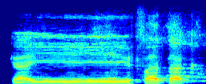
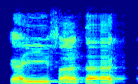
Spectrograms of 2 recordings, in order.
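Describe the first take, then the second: First: The 'kai' sound is drawn out long. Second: The 'kai' sound is kept short. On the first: The speaker calls it wrong. "Apa Ustadz dan Ustadzah bacanya seperti itu? Ya, tentu saja tidak" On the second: The speaker calls it right. "Kita bacanya ya biasa aja ya"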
